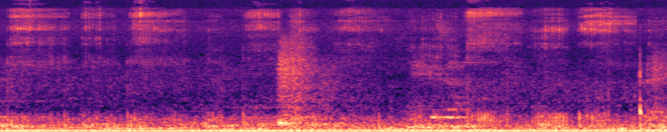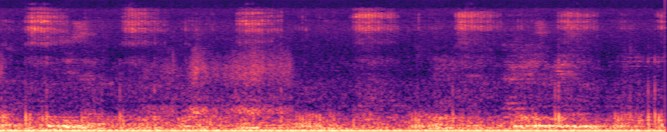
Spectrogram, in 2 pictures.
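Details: Steady rumbling purr from a pet cat, low and buzzy throughout, gently pulsing with each breath, with occasional soft clicks and rustling.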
